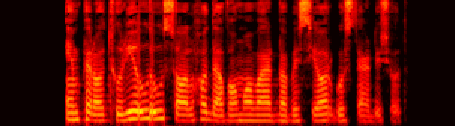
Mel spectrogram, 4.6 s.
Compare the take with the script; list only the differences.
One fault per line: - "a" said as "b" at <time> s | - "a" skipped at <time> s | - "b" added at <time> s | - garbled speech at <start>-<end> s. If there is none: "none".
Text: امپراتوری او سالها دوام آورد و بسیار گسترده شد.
- "او" added at 1.5 s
